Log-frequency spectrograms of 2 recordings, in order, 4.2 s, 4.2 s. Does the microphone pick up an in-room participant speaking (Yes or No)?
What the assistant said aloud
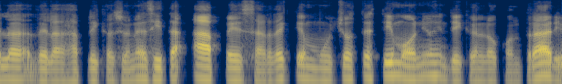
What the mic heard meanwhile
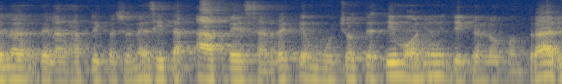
No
